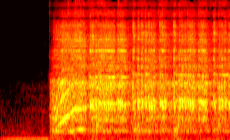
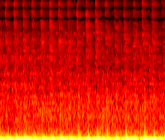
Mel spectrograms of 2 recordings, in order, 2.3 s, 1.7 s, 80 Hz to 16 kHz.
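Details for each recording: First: 1999 Honda Foreman TRX400FW, bought with no spark, during voltage checks at coil: starter spins up with rising whine to fast even spin without compression pulses, as if plug removed. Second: 1999 Honda Foreman TRX400FW after fixing a no-spark fault, started the morning after with no choke: deep, even single-cylinder thump at a steady idle through a loud muffler, no misses; runs nicely, perhaps idling a little low.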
